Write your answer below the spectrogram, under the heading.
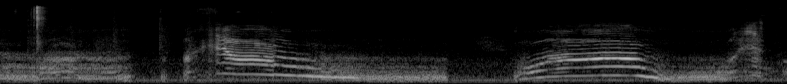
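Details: Siamese tabby cat complaining as her nails are clipped: two long, wavering harmonic yowls, the first sliding downward, the second arching up and falling, with a low background hum and faint handling noises.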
